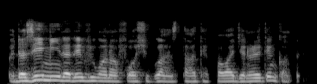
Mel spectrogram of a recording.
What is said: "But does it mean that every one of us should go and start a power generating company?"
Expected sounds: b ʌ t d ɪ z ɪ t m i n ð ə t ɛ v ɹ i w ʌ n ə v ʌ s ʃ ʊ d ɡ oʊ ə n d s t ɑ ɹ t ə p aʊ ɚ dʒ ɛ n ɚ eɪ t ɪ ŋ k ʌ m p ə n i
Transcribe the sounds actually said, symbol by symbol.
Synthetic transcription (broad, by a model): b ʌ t d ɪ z ɪ t m i n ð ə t ɛ v ɹ i w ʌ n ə f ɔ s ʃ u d ɡ oʊ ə n s t ɑ t ə p aʊ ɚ dʒ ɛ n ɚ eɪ t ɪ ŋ k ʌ m p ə n i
